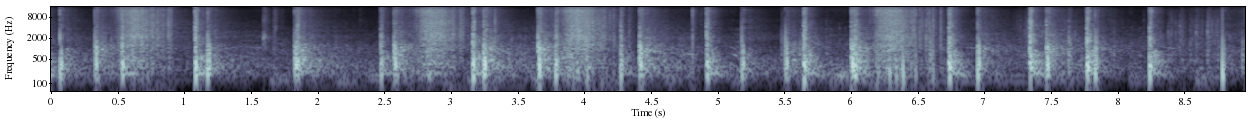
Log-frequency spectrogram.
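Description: Fireworks going off in quick succession: repeated hissing launches and sharp bangs and crackles, irregular, about two or three reports a second.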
